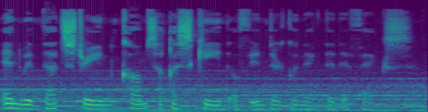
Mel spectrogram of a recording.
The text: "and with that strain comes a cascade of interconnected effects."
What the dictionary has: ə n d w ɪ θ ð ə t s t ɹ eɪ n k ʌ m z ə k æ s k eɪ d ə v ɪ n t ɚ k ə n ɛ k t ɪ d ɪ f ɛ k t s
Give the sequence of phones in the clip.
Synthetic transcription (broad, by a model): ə n d w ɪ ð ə t s t ɹ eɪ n k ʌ m s ə k æ s k eɪ d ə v ɪ n t ɚ k ə n ɛ k t ɪ d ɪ f ɛ k t s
